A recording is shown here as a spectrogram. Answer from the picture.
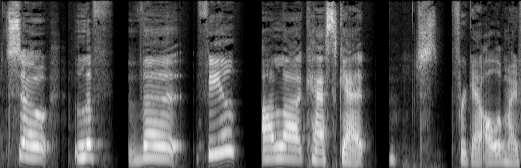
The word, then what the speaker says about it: casquette: It's casquette, like French, but colloquially, it's spelled casket.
